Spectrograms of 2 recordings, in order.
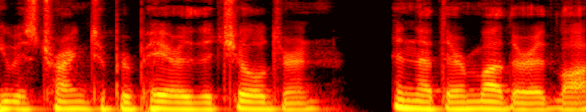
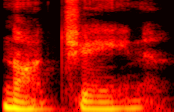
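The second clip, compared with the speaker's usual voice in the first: under her breath; 6 dB quieter than usual. A narrator's reading. Patient correcting the doctor's name, under her breath. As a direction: mutter it so the doctor barely hears. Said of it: "said under her breath".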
